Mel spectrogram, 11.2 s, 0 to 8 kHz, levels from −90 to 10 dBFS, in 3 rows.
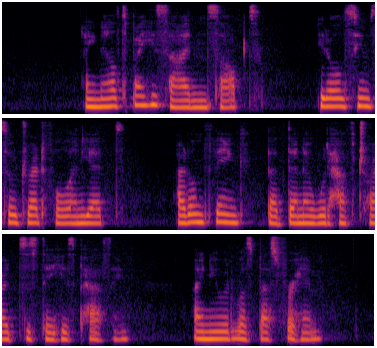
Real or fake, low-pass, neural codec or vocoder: real; 7.2 kHz; none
